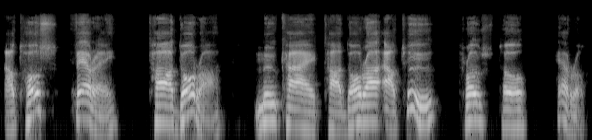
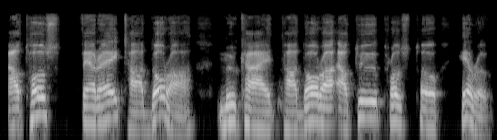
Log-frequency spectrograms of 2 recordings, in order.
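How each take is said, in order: First: Very slow, broken into chunks; drilling the Greek slowly, word group by word group; slow syllable-by-syllable repeat. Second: Slow, deliberate reading of the Greek; unhurried classroom recitation. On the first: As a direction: spell it out phrase by phrase for students. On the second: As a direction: read each word out slowly for the class. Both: Shown as a demonstration. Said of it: "let's say it again".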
